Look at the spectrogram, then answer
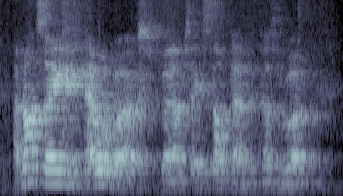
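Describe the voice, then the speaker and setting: There is audible room echo around a man's voice. Noticeable background noise can also be heard. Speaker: entrepreneur, speaker. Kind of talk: lecture. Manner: animated.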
